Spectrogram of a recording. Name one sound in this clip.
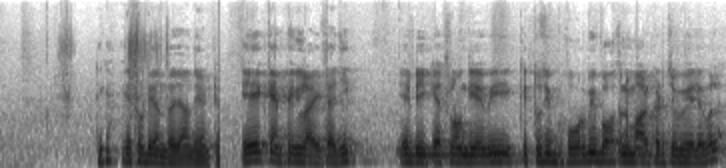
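A man speaks calmly and close into a clip-on microphone.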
